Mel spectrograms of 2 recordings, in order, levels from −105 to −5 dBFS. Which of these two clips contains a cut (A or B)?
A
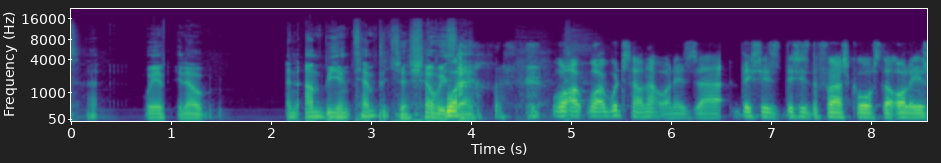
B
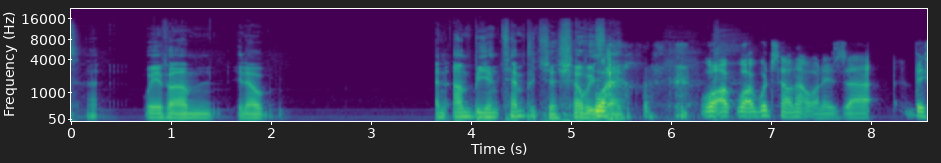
A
